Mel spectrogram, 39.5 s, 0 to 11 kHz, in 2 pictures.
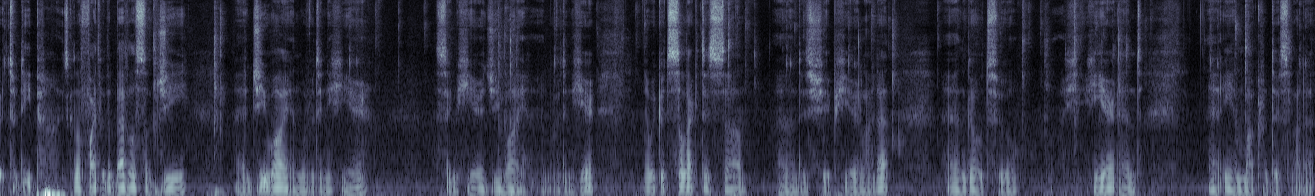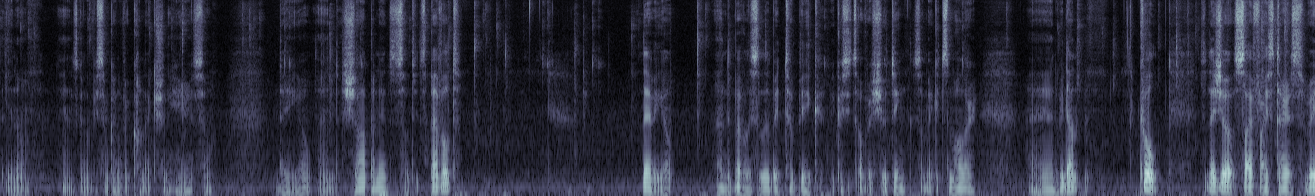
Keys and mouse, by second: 2.2 g, 5.6 middle click, 7.3 g, 8.6 middle click, 9.1 Tab, 9.4 middle click, 10.0 middle click, 10.9 shift+middle click, 11.6 click, 12.0 middle click, 12.6 ctrl+click, 13.2 /, 14.0 middle click, 15.3 shift+click, 15.4 shift+middle click, 16.1 shift+middle click, 16.7 q, 19.8 middle click, 21.0 middle click, 22.3 Tab, 23.2 middle click, 23.8 click, 24.4 q, 26.3 middle drag, 26.9 shift+middle click, 28.1 q, 30.2 shift+middle drag, 32.0 shift+q, 34.0 click, 34.7 middle click, 36.0 shift+middle click, 36.8 middle click, 37.4 shift+middle click, 38.0 middle click, 38.6 shift+middle click.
